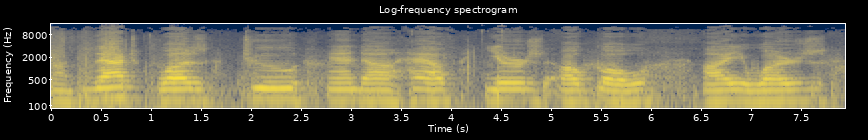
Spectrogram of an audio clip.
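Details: Adult with aphasia after a stroke, previously in a professional career, attending an aphasia conversation group with a speech-language pathologist; real patient speech showing aphasia.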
